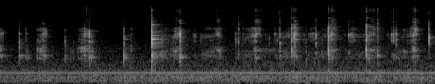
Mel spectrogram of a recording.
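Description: A metal spoon stirring a thin flour-and-water slurry in a glass bowl, clinking and scraping against the glass in quick irregular taps, over a faint steady hum.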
